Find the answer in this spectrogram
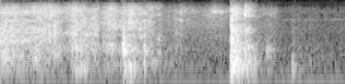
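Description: Cardboard box lid being lifted open: a dry rustling scrape of cardboard sliding on cardboard that fades out after about a second, then a short knock about one and a half seconds in.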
